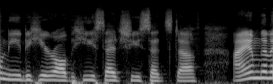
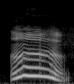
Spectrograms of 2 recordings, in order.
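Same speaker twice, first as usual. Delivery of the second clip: exasperated ugh; 11 semitones higher than usual. Real, not acted. Frustrated groan mid story.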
